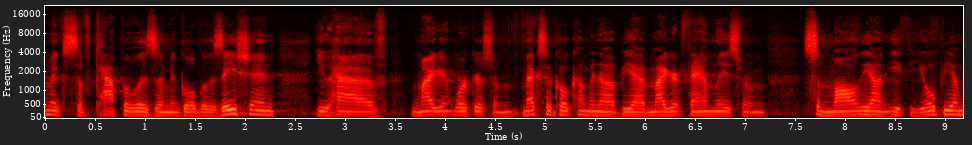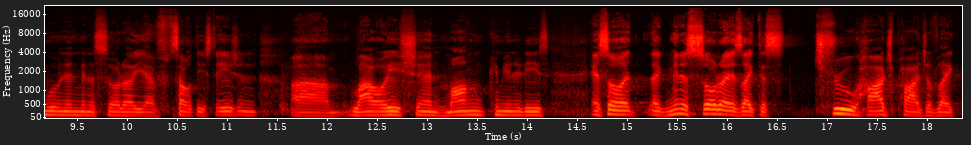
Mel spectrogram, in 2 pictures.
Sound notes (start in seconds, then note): none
